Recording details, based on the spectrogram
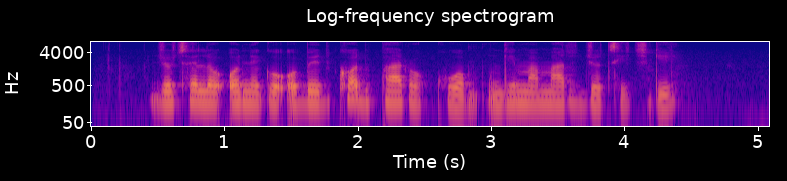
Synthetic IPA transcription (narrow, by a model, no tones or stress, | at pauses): d͡ʒotʰɛloʔoneɡoʔobedkʰɔdpaɾɔkwomŋɡɪmamard͡ʒotʰit͡ʃɡɪ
